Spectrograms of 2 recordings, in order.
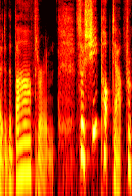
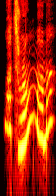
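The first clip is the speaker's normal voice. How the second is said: high, little-bird question; small duckling voice. A narrator's reading. Sixth duckling asks its mother, high and small. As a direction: ask like a tiny worried duckling.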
